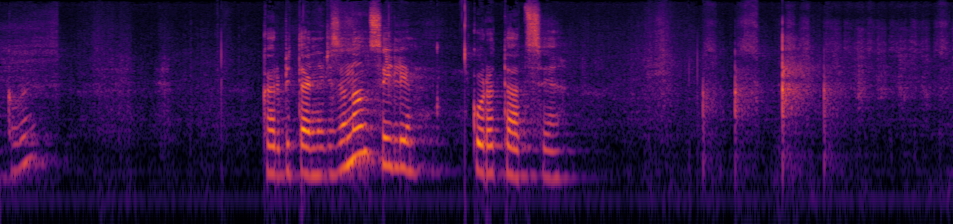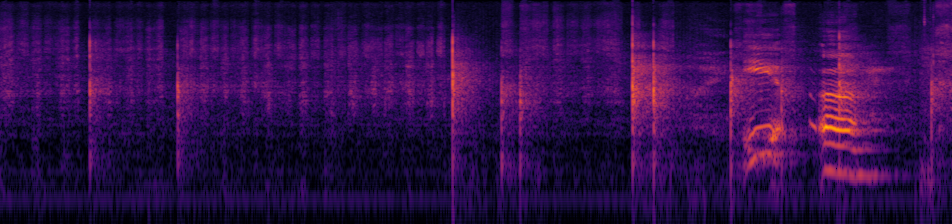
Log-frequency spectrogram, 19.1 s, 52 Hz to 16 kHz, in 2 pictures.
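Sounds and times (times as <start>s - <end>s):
chalk scratching on blackboard: 7.0s - 19.0s
chalk tapping on board: 7.0s - 19.0s.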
